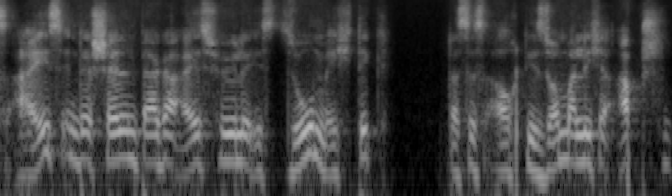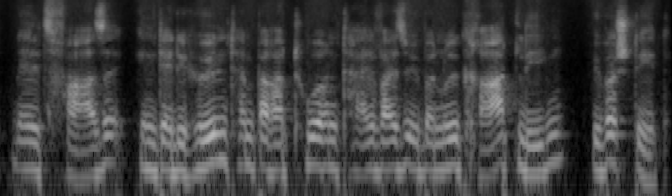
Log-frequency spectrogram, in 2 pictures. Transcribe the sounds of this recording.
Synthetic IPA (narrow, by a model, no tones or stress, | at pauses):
d̥asʔa̰ɪsɪndeːɐʃɛlənbɛɐɡɐʔaɪshøːləɪstz̥oːmɛçtɪç | d̥asɛsa̰ʊxd̥iːzɔmɐlɪçəʔapʃnɛlsfaːzəʔɪndeːɐdiːɦøːləntʰɛmpəʁatʰuːʁ̞əntʰaɪlvaɪzəyːbɐnʊlɡʁaːtliːɡŋ̩ʔyːbɐʃteːt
